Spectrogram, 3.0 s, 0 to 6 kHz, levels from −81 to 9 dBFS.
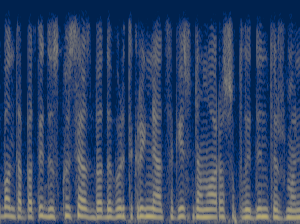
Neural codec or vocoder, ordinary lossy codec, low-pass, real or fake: none; Opus, 32 kbps; 5.4 kHz; real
